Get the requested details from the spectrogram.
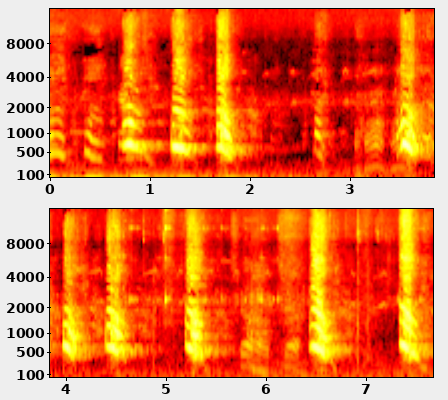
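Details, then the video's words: Jealous Labrador reacting while its owner plays with a German shepherd puppy: a run of short, high, whining yelps and barks, roughly two a second in uneven bursts, with brief quiet gaps between them. "HE IS SO JEALOUS | He don't like his owner playing with other dog"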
